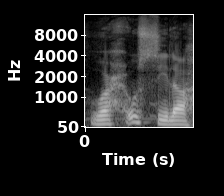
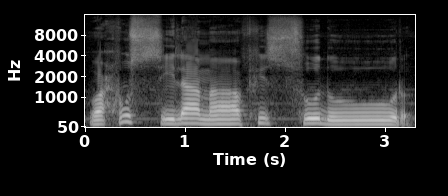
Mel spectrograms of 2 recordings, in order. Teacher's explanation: ہا اہتمام سے گلے سے رگڑتی ہوئی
